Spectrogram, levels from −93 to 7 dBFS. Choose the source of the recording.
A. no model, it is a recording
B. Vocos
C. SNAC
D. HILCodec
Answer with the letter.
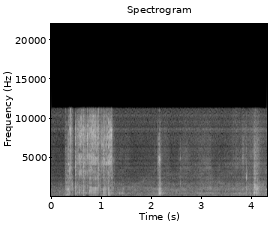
C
